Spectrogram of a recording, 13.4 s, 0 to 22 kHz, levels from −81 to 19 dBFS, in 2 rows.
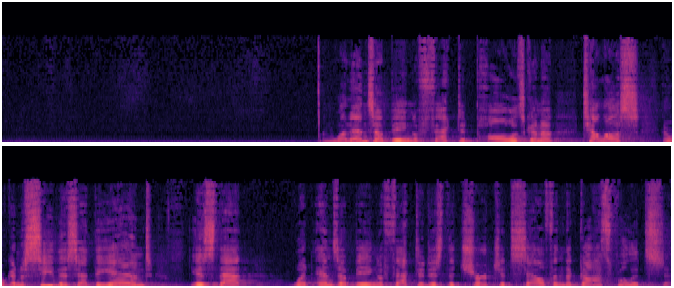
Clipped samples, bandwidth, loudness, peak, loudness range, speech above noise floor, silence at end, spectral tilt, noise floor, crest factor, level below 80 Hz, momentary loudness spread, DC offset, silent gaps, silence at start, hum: under 0.1%; 17 kHz; -23 LUFS; -6 dBFS; 4 LU; 33 dB; 0 s; -3 dB/octave; -55 dBFS; 20 dB; -58 dBFS; 10 LU; 0.1%; none; 3.15 s; none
